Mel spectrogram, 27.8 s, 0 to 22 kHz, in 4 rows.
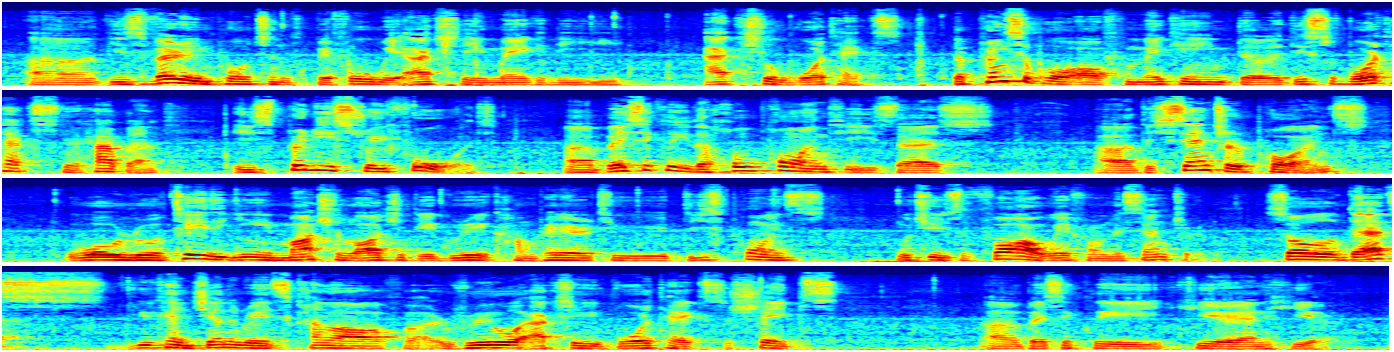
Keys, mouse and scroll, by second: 0.7 click, 2.0 g, 3.4-7.8 middle drag, 9.0 click, 10.0-12.6 ctrl+middle drag, 12.6-14.1 typing, 14.2 click, 15.2-15.5 d, 15.5 click, 16.2-17.1 d, 17.2 click, 17.6 d, 17.8-18.5 drag, 18.5-19.0 d, 20.7-21.5 d, 21.6-24.7 drag, 24.7-25.6 d, 25.6-26.9 drag, 26.9-27.7 d.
